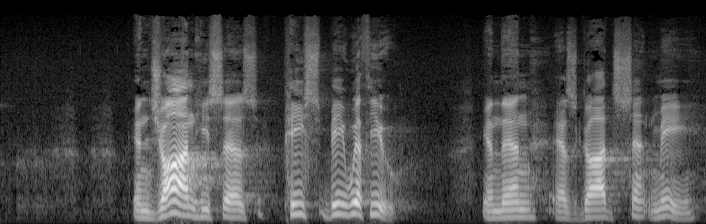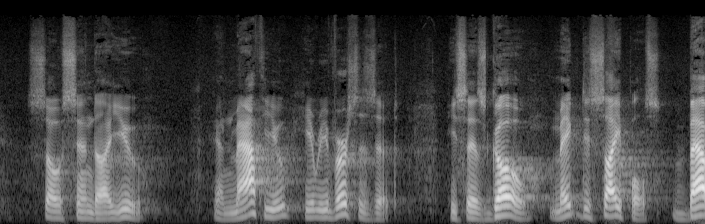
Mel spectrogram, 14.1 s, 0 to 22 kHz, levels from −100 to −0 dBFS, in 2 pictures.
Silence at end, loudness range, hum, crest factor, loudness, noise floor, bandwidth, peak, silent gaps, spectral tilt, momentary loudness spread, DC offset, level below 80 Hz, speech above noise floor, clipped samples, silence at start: 0 s; 8 LU; none; 22 dB; -22 LUFS; -63 dBFS; 16.5 kHz; 0 dBFS; none; -3.5 dB/octave; 18 LU; under 0.1%; -78 dBFS; 41 dB; under 0.1%; 1.35 s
